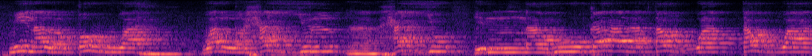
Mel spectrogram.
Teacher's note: Menampakkan rikhwah atau aliran suaranya pada huruf ya dan wawu yang bertasdid. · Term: naber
